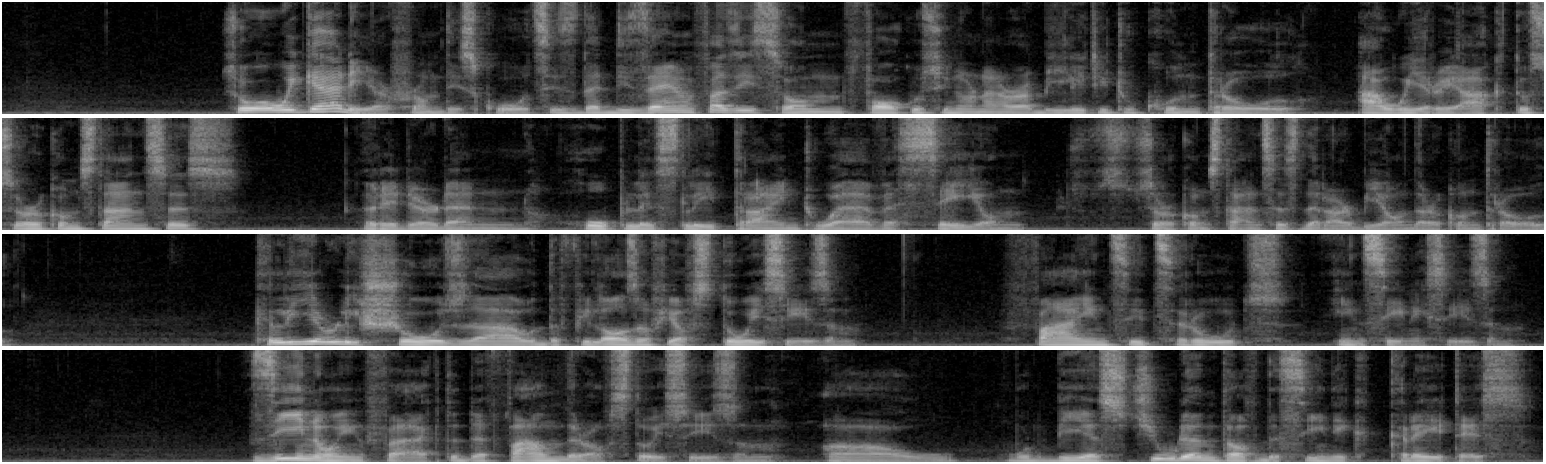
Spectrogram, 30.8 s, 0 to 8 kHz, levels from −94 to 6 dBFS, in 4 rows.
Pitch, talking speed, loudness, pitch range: 105 Hz, 130 wpm, -25 LUFS, 95-120 Hz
